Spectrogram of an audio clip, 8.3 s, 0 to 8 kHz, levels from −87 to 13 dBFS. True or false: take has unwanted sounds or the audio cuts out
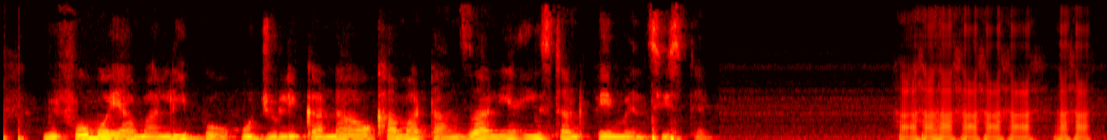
true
